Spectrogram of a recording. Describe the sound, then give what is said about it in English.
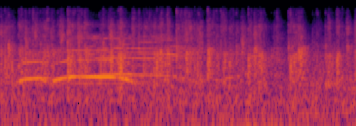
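Audience applause after a panel of experts: a short burst of steady, dense clapping at moderate volume, with a faint voice briefly heard over it near the start. “Let's have a round of applause for our experts.”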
